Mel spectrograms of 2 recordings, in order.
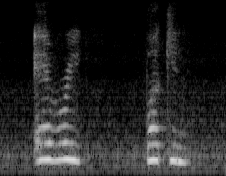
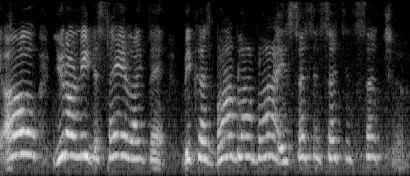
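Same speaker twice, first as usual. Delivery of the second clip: mocking the naysayers; 8 semitones higher than usual. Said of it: "then people would say".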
